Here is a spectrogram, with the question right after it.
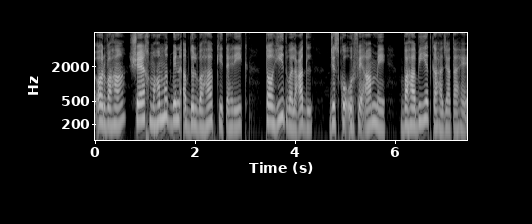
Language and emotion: Urdu, neutral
